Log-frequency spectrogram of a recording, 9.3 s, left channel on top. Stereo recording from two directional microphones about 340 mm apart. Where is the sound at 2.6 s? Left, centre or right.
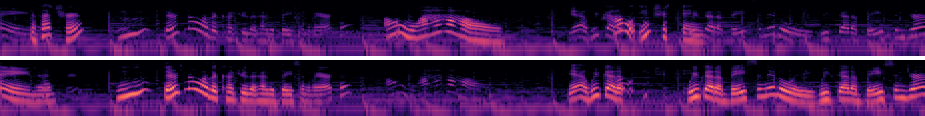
Centre.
